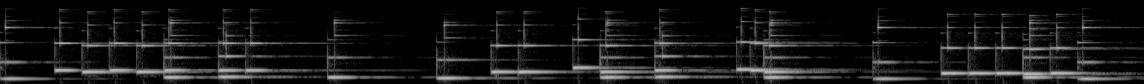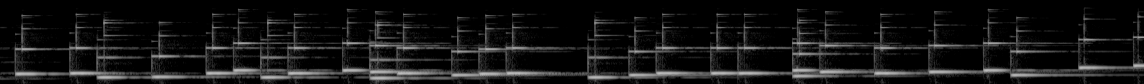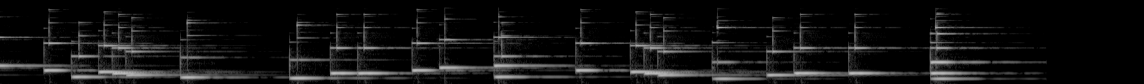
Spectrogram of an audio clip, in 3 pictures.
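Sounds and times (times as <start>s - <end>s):
music box melody in the key of C: 0.0s - 33.4s.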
